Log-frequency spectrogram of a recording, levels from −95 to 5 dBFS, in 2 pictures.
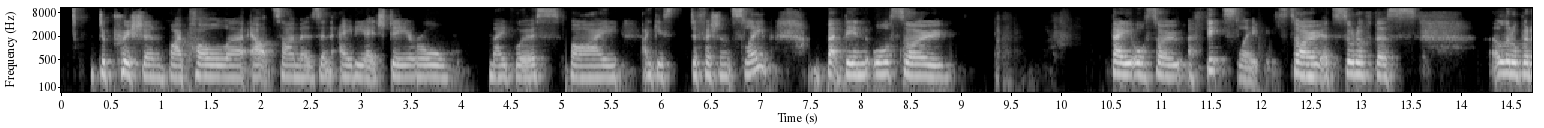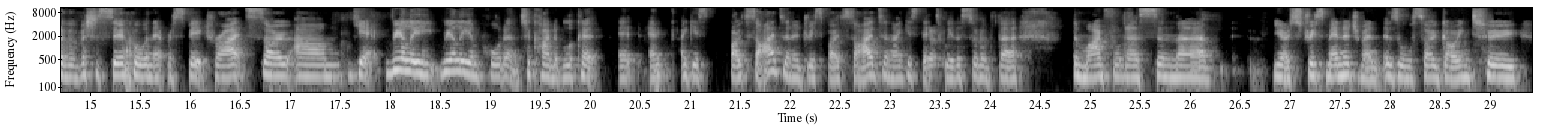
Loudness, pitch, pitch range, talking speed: -24 LUFS, 195 Hz, 180-210 Hz, 160 wpm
